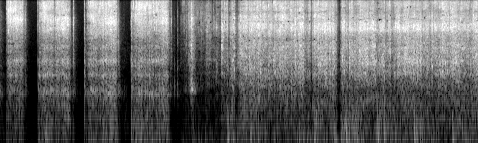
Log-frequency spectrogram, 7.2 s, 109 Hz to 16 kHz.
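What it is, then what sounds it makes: Sandpaper sheet. Long pointed red nails scratch a sheet of No. 150 grit sandpaper that is rolled into a hollow tube and held in the hand. The result is a bright, gritty rasp: first a few long strokes broken by short silent pauses, then a steady run of rapid scratching with quick scrapes throughout.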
